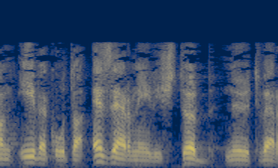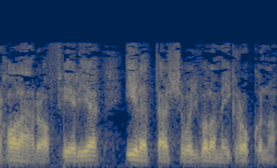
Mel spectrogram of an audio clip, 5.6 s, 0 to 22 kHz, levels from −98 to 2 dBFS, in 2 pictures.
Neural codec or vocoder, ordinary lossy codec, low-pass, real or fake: none; none; none; real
